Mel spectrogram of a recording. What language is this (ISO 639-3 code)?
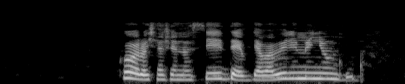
kin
